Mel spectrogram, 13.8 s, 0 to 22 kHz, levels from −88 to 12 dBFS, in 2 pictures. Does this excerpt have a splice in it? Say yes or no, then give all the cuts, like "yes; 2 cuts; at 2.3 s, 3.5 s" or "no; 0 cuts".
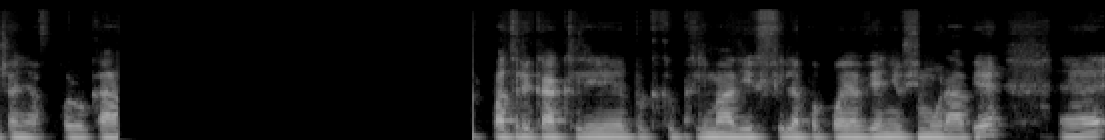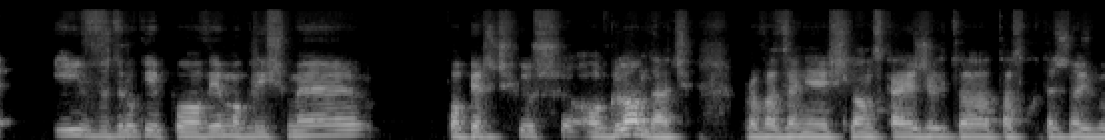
yes; 3 cuts; at 4.3 s, 5.7 s, 10.1 s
